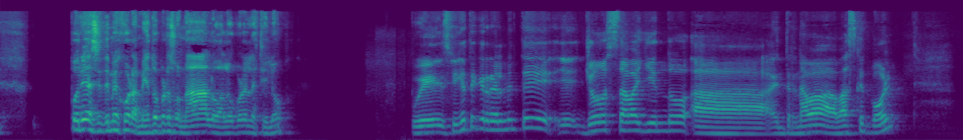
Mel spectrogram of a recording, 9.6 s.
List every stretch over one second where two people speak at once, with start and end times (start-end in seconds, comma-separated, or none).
none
